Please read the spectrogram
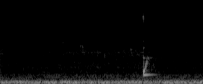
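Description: Water poured from a graduated cylinder into a plastic tub of cornstarch, faint, with one short plop about one and a half seconds in.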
